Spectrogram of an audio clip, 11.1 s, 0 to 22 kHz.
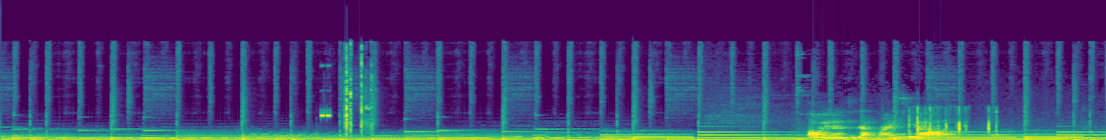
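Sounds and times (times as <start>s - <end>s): background music: 0.0s - 11.0s
camera autofocus beep: 3.2s - 3.8s
camera shutter click: 3.2s - 3.8s.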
